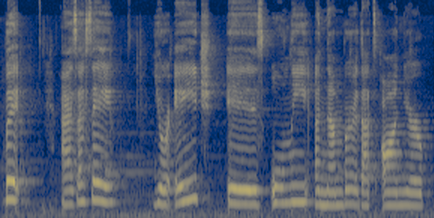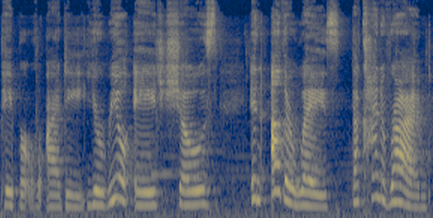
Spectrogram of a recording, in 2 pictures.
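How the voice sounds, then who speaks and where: A woman's voice: on the high side, takes it slowly, faint music behind. Bubbly young woman chatting on a livestream. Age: late 20s. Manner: bubbly, chatty, reads viewer comments aloud and squeals with excitement. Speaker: livestream host. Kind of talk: casual chat while drawing on stream.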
